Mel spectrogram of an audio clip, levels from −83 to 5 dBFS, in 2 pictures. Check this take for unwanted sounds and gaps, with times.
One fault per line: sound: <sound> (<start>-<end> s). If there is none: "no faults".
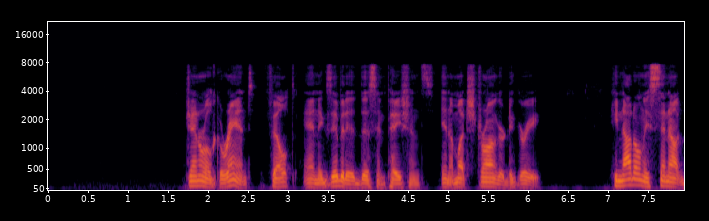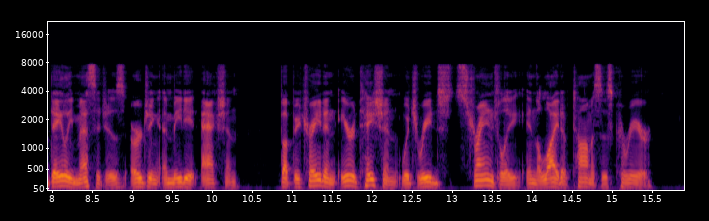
no faults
